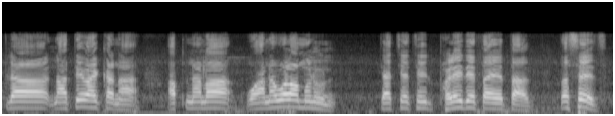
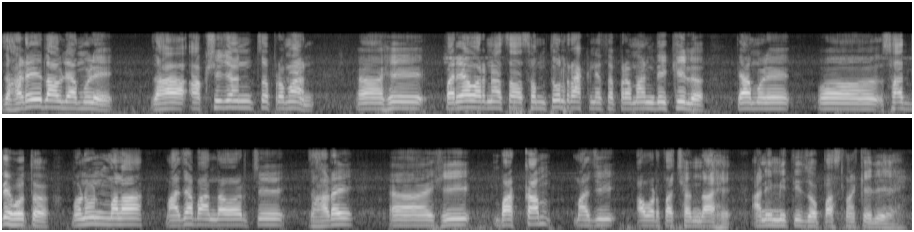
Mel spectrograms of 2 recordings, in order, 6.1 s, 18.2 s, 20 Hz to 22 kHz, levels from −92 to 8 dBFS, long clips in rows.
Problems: none marked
